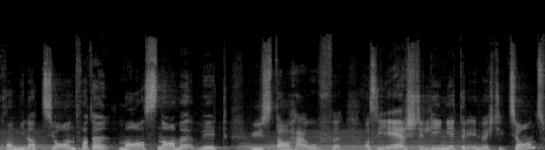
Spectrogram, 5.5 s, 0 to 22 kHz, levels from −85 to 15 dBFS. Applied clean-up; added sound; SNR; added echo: none; Wind instrument, woodwind instrument; 15 dB; none.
